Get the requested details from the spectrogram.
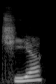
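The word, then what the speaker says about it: Tchia: playstation showcase but that game i think it's pronounced chia yeah t-h-c-i yeah c-h-i-a game looks cool yeah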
